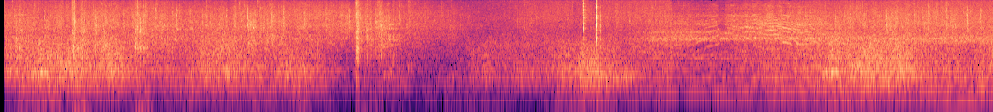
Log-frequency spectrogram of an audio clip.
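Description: Produced trailer sound design: repeated swelling rumbles and whooshes in the manner of a storm wind, with a few sharp clicks, and a low steady drone coming in about eight seconds in.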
